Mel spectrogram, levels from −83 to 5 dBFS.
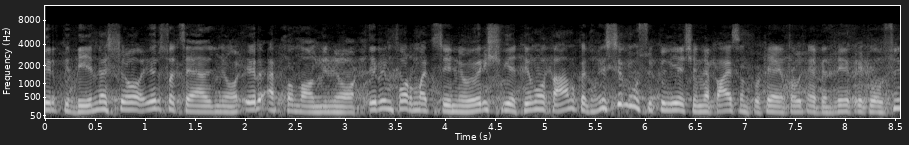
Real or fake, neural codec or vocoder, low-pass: fake; codec, 16 kHz, 2 kbps, FreqCodec, larger model; 7.2 kHz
